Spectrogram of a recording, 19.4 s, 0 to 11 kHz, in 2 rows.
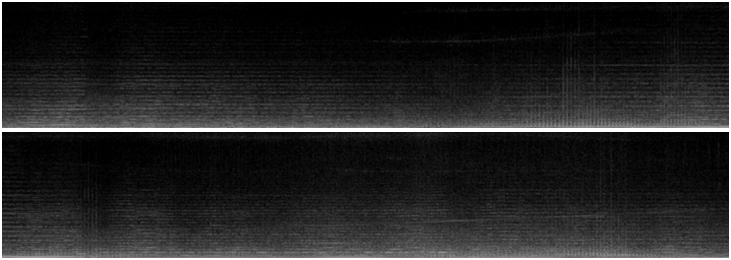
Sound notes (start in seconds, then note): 0.2 music intensifies; 6.7 helicopter whirring; 14.8 electronics powering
